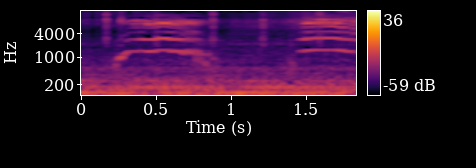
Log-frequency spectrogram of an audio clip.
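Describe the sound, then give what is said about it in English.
A cat meows twice, a long rising-and-falling meow followed by a shorter one, clear over a low steady background hum. “Oh, we have another guest on the podcast. Yeah, a little Columbo.”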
